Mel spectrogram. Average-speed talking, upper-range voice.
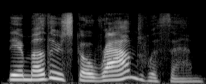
Yes: average, 175 wpm; high, 195 Hz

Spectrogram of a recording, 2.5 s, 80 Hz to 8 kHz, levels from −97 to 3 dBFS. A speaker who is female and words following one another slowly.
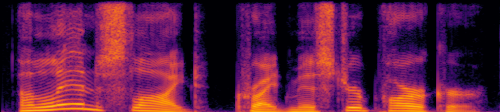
No: male; slow, 120 wpm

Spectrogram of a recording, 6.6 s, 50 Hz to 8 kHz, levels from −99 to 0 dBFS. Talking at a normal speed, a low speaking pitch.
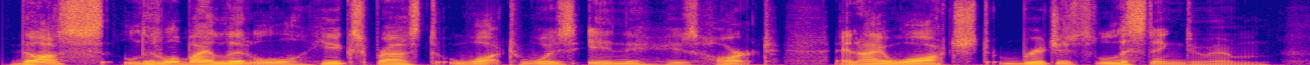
Yes: average, 165 wpm; low, 110 Hz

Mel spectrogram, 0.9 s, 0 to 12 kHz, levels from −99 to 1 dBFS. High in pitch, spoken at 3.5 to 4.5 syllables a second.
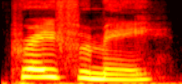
Yes: high, 245 Hz; 4.0 syllables/s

